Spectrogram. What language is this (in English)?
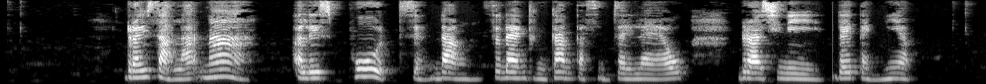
Thai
